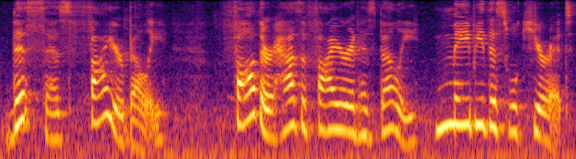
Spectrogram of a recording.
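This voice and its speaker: A woman reads as an earnest young son in a children's storybook. His voice is fairly high and exclaiming, with unhurried words and an anxious edge. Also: animated, a little hiss or hum. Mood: worried, pondering.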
